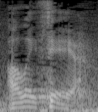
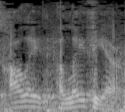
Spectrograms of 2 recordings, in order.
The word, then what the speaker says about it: aletheia: The Greek word for truth, aletheia, who knows how to say it, right? It's 2,000 years ago, but it's aletheia or aletheia.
